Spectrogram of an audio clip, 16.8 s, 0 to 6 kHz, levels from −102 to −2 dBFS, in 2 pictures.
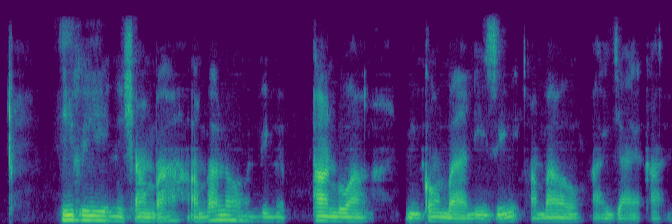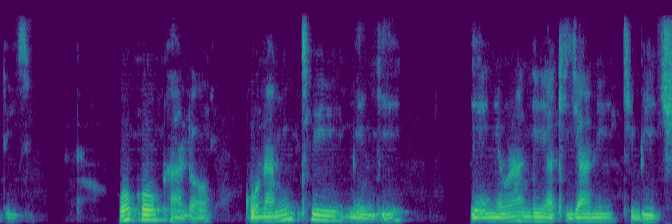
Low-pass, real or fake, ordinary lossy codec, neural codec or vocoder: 5.4 kHz; fake; AAC, 48 kbps; codec, 16 kHz, 4 kbps, FunCodec, trained on LibriTTS, 50 frames a second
